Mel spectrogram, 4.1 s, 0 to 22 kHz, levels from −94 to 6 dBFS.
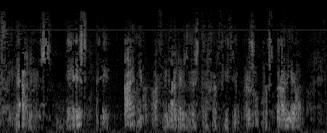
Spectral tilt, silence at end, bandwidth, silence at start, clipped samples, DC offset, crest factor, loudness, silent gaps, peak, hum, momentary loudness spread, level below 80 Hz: -2.5 dB/octave; 0 s; 16 kHz; 0 s; under 0.1%; under 0.1%; 22 dB; -48 LUFS; none; -28 dBFS; none; 10 LU; -82 dBFS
